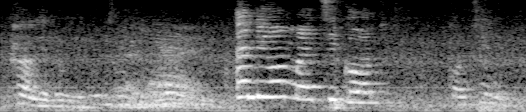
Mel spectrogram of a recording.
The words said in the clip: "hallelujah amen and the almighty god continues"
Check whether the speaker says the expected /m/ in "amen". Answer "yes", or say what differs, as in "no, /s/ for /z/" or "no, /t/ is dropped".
no, /m/ is dropped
